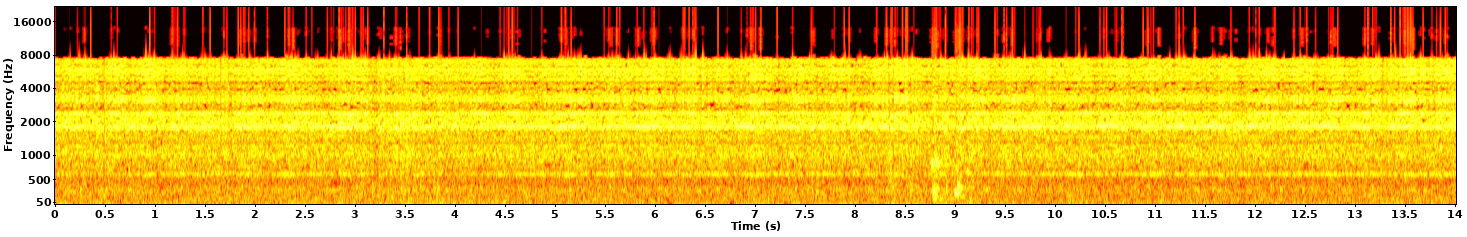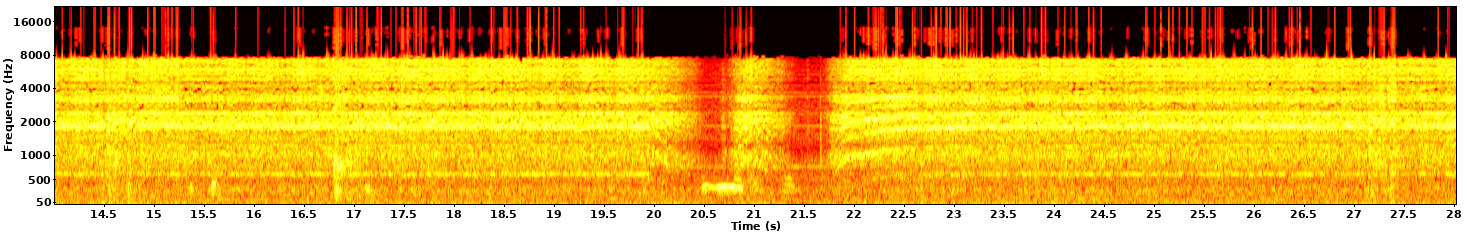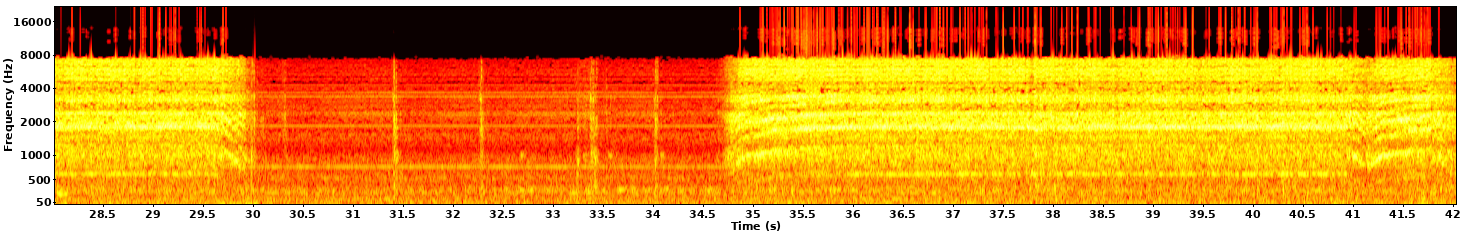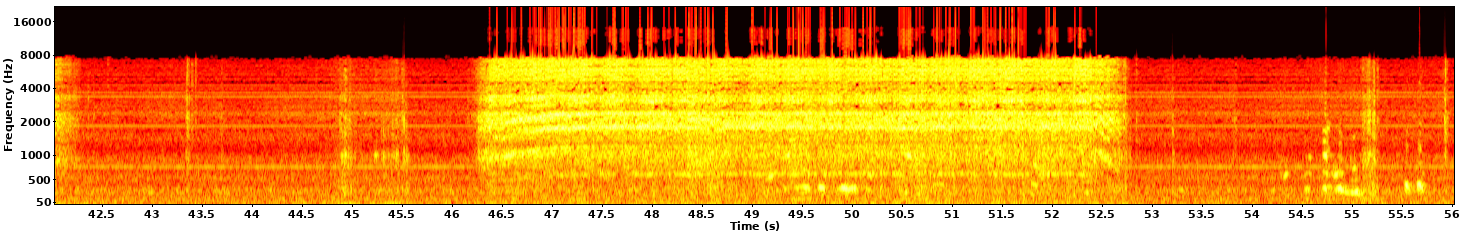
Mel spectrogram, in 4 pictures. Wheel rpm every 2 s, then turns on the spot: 160, 160, 160, 160, 160, 160, 160, 160, 160, 160, 40, 140, 160, 160, 150, 20, 0, 60, 160, 160, 140, 10, 10, 90, 160, 160, 60, 0.
30-32 52-54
